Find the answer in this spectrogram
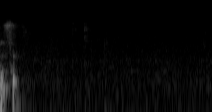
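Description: The tail of a man's word in the first instant, then near silence with two faint clicks under a second in.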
